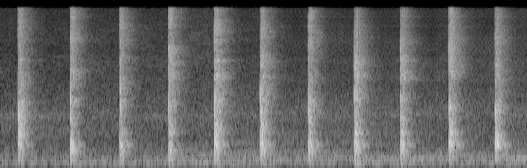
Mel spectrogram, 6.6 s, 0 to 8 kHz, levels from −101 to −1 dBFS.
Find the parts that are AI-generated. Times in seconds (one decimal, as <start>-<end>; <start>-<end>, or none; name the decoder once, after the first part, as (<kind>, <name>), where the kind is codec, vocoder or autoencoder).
3.5-6.6 (codec, DAC)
